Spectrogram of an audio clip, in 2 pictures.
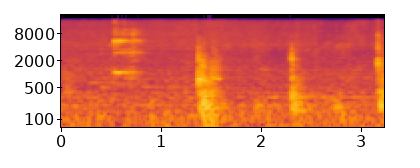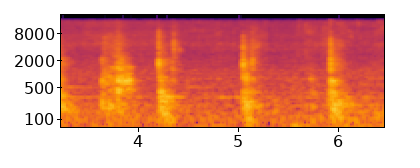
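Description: A wooden spatula stirring and scraping sliced mushrooms and spinach around a nonstick frying pan, about one stroke a second, over a low steady sizzle. A brief ringing clink comes about half a second in.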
